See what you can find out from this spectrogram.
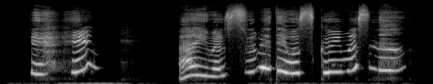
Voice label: Voice victory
